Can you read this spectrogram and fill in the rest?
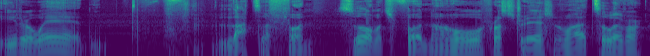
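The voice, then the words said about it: Lilting country Irish accent. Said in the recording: “I don't know why I'm talking like this either. I have all these different voices ... my fluctuating accent ... it goes into this lilty, lyrical, country Irish accent”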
